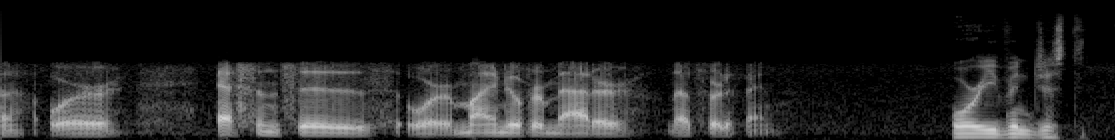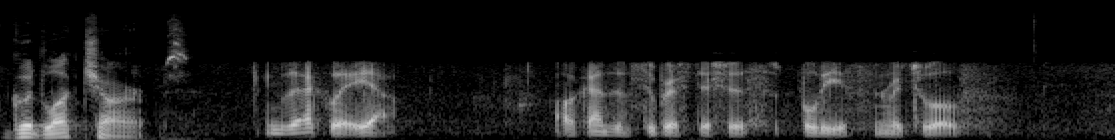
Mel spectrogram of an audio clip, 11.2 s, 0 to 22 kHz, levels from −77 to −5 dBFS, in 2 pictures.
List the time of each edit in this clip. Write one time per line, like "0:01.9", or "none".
none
